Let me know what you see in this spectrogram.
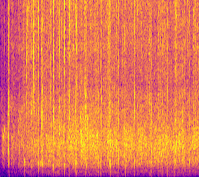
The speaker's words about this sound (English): And if we could just give them very short rounds of applause, sorry, to because of my chairing.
